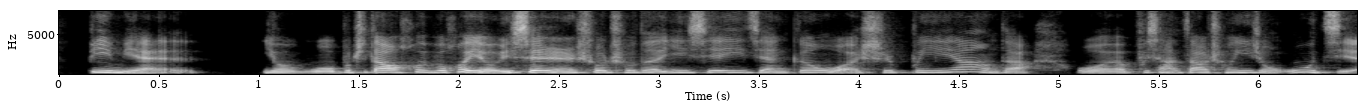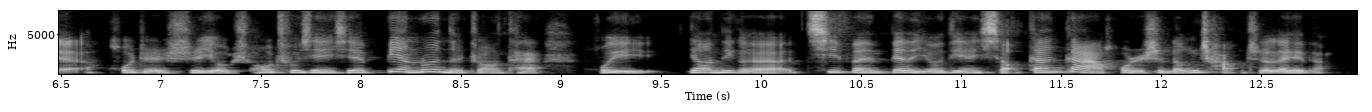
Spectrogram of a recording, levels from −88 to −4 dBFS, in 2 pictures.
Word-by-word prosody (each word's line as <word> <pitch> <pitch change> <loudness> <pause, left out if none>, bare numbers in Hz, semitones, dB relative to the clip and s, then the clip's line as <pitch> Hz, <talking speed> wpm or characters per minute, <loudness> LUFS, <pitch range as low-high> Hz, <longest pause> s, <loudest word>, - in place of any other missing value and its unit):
避 250 -3 +9
免 240 +7 0 0.3
有 185 -3 +1
我 175 +1 -1
不 210 - 0
知 215 - -5
道 225 -4 +5
会 255 +5 +2
不 235 - +4
会 230 -5 +6
有 170 -4 +5
一 185 - +6
些 225 +2 +7
人 195 -1 +4
说 215 +1 +2
出 210 +1 -1
的 200 -2 0
一 210 +3 0
些 220 +1 +1
意 225 - 0
见 200 -4 -1
跟 215 +2 -1
我 200 -2 -1
是 200 +2 -3
不 205 +4 -11
一 235 +1 +2
样 275 -7 -2
的， 165 - -5 0.2
我 170 -4 -3
不 230 - -7
想 225 -6 -2
造 210 -1 -1
成 200 +1 -2
一 215 - +2
种 180 -4 -3
误 250 0 0
解， 230 - -3
或 210 - -5
者 180 - -5
是 180 +2 -2
有 165 -1 -1
时 165 - -13
候 200 - -2
出 210 +3 -2
现 215 -1 +1
一 - - -1
些 210 +2 -1
辩 255 +5 -1
论 265 0 +2
的 - - 0
状 165 -3 -7
态， 165 -2 -7 0.2
会 190 -4 -1
让 230 -3 +1
那 210 - +2
个 185 +3 -3
气 255 0 +1
氛 200 -7 -2
变 245 - +3
得 - - +1
有 180 +1 -2
点 190 -1 -2
小 195 - -2
尴 250 +1 +2
尬， 175 - -1
或 190 +5 -4
者 175 - -2
是 185 - -3
冷 190 +8 0
场 245 - -5
之 165 - -4
类 165 -1 0
的。 175 - -12
205 Hz, 335 characters per minute, -19 LUFS, 180-225 Hz, 0.3 s, 避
